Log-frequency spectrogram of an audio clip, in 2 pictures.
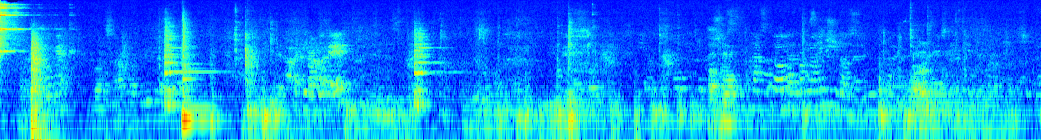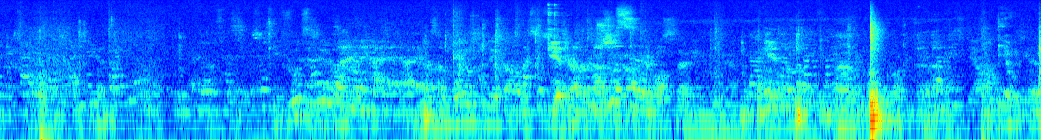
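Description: Men and women talk quietly nearby.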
